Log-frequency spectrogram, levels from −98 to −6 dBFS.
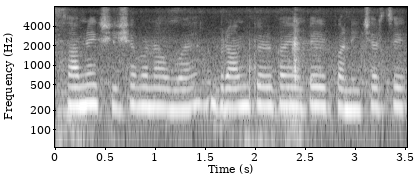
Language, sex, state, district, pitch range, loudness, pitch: Hindi, female, Bihar, West Champaran, 220-235 Hz, -17 LUFS, 230 Hz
